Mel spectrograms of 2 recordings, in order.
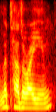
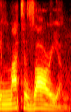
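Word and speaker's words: מצרים: Not matazarim, but close. You have the you have the, you know, the foundation of of how you'd pronounce matazaram. Okay. So it would be Matazarium.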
